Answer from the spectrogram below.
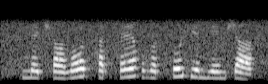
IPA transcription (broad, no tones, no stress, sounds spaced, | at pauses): n ɛː t͡ʃʰ ɛː zˤ oː s h a s h ɛ | zˤ o t͡sʰ o xʲ ɛː n j eː n ʃ a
